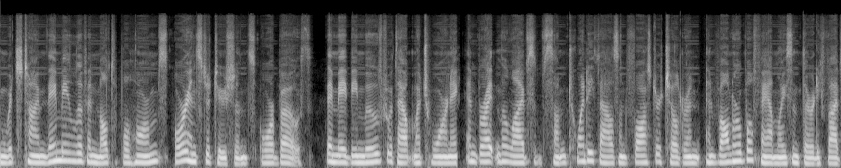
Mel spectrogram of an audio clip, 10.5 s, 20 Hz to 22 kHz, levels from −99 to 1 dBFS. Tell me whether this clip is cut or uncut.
uncut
